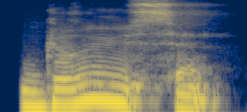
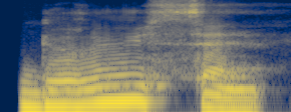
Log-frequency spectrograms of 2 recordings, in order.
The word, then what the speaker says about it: grüßen: Es decir, tengo el efecto que la vocal antes es larga, ¿ok? Pero la S después es también larga, ¿ok? Straße, grüßen. Es decir, vocal y la S suenan largas. Eso sería la S picante.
